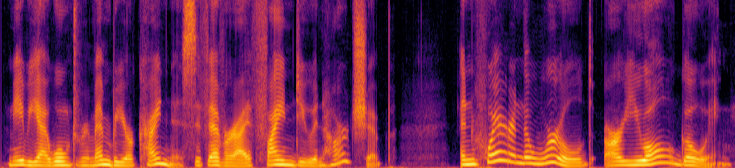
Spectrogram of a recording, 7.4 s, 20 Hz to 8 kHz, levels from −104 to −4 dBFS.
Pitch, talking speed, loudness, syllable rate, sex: 210 Hz, 180 wpm, -17 LUFS, 4.7 syllables/s, female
